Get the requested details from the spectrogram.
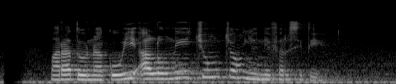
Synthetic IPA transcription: maɾad̪̥o̤nakuwiʔalumnit͡ʃuŋt͡ʃɔŋjunifɛrsit̪i

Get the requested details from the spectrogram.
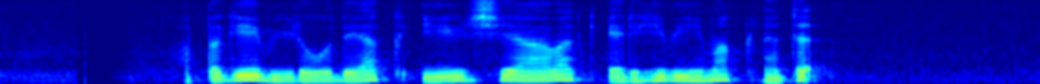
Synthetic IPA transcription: apəɡeʋiɽoːd̪ejakiːʈʂijaːʋakæɾiɦiʋiːmaknæt̪ə

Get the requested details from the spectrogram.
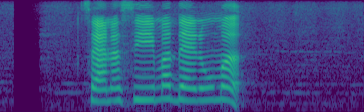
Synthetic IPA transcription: sænəsiːməd̪ænumə

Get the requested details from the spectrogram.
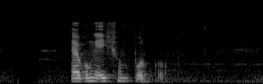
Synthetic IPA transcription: eboŋejʃɔmpoɾko̰

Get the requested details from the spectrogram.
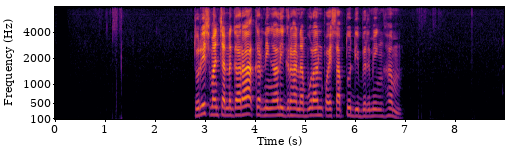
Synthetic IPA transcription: t̪uɾɪsmaɲt͡ʃanːəɡaɾakɨrniŋaliɡərɦanabulanpoɛsap̚t̪udibirmiŋɦəm

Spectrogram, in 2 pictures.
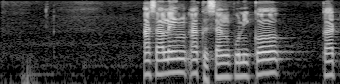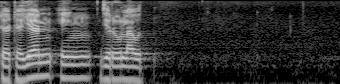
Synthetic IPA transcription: ʔasalɪŋʔaɡ̥ə̤saŋpunikɔ | kaɖ̥ä̤ɖ̥ä̤janɪŋɲd͡ʒəɾolaʊt̪̚

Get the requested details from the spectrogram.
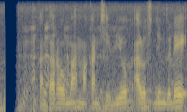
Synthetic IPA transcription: kant̪arumahmakansibiuka̰lusd͡ʒəŋɡədɛ

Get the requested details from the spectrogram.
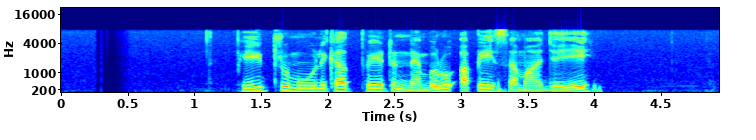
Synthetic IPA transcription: piːt̪ɾumuːlikat̪ʋejːʈənæmbəɾuʔɐpeːsamaːd͡ʒəjeː

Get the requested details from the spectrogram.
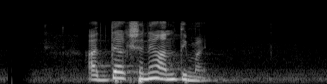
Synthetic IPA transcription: ɐd̪jaːkʂɐneɐnt̪imaj

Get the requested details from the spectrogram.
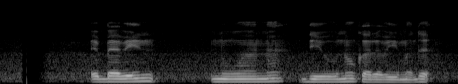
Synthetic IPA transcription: ebæʋinː | uʋənəd̪iunukəɾəʋiːməd̪ə

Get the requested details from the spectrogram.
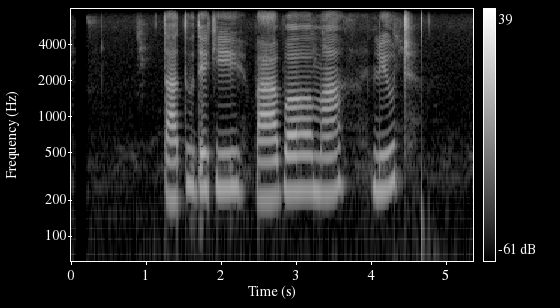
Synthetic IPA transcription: t̪at̪ud̪ekʰibʱabʌma | liuʈ

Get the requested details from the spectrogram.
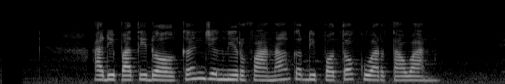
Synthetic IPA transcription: ʔadipat̪idɔlkənd͡ʒɨŋnirfanakɨrdipɔt̪ɔkuwart̪awan

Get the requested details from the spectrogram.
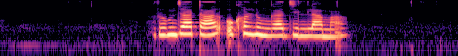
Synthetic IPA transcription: ɾumd͡ʑaʈaɾokʰɔlːuŋɡad͡ʑilːama

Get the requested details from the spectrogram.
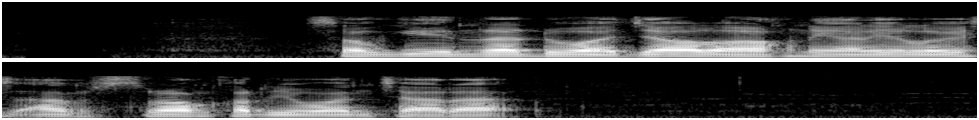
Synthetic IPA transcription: sɔɡiːndɾaduwad͡ʒaɔlɔhɔk̚niŋaliluɪsamst̪ɾɔŋkərd͡ʒuwaɲt͡ʃaɾa

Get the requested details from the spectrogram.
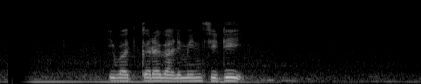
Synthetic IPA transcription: iʋat̪kəɾaɡaɽ̃minsiʈi

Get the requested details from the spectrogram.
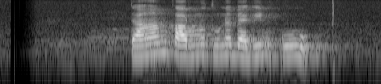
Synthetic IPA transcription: d̪̥aɦaŋkaɾunut̪unəbæɡinuː

